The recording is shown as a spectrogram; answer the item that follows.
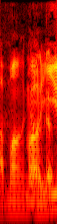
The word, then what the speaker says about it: manga: It issued an advisory to artists and readers of graphic novels and manga. Is that how you pronounce it? – Manga. You did good.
